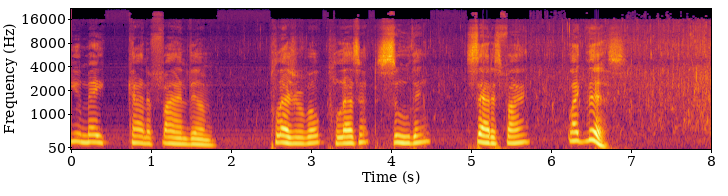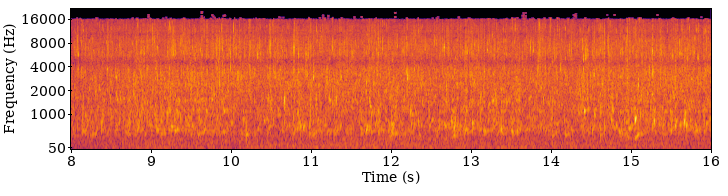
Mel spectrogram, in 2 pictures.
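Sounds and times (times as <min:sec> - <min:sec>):
speech: 0:00.0 - 0:01.9, 0:02.5 - 0:07.0
water trickling and pouring: 0:04.3 - 0:15.9.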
